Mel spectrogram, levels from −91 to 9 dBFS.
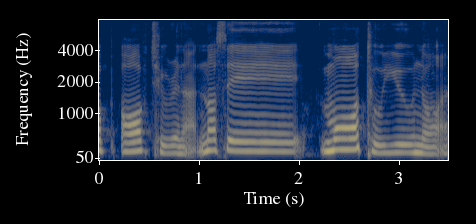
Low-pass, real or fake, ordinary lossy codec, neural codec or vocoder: none; fake; none; codec, 16 kHz, 4.8 kbps, FACodec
